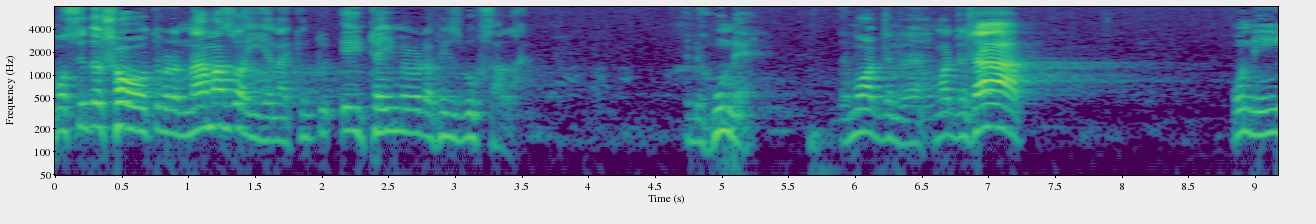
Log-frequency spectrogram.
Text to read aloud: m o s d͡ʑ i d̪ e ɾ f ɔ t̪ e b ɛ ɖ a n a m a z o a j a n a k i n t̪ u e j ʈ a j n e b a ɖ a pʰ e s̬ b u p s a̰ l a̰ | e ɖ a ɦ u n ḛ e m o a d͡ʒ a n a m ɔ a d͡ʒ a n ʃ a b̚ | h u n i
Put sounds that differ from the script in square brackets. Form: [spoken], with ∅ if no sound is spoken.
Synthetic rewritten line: m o s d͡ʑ i d̪ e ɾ [ʃ] ɔ t̪ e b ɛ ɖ a n a m a z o a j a n a k i n t̪ u e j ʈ a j [m] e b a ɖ a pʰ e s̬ b u [k] s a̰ l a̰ | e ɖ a ɦ u n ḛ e m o a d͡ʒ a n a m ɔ a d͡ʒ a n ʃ a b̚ | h u n i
